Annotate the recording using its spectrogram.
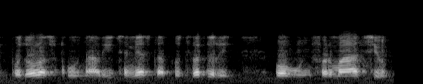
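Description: A man speaking Bosnian over a telephone line: thin, narrow-band voice with no highs above the phone band. The speech cuts off suddenly at the end.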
